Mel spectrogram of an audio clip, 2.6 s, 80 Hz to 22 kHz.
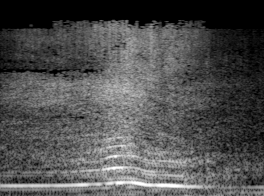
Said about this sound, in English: Right, there's a V8 coming, so you're going to hear this really loud car go past.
